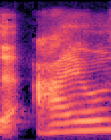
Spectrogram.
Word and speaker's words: aisle: 好，接下来是 aisle seat，这个也是在我们的这个飞机上面会用到的 aisle，就是走道，不要念成 aisle，那个 s 在这边呢是没有发音的，很多 is 的字，这个字它也是。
